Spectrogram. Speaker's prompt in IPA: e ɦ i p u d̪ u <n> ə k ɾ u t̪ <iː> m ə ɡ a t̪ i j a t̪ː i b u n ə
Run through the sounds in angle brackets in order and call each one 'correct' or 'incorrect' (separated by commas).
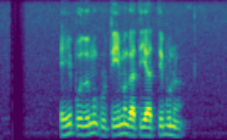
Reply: incorrect, correct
